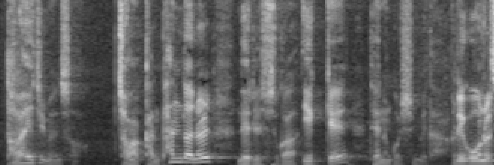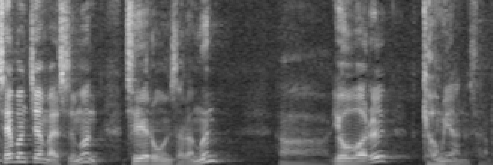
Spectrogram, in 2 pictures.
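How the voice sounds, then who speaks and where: Animated middle-aged Korean pastor preaching. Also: male voice, mid-range voice. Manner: conversational preaching with self-deprecating laughs and sudden emphatic rises. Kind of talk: sermon. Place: church sanctuary.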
